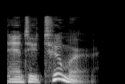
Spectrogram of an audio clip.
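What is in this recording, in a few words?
"antitumor", British English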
